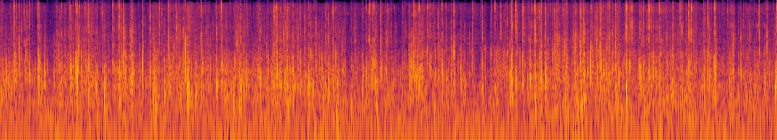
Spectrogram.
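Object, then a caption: Flexible plastic snack bag of puffed curls. A medium flexible plastic snack bag with an orange label, full of puffed crispy curls, is held in both hands and squeezed and scratched with fingertips and short nails. It makes dense, continuous crinkling and crackling with many quick, sharp snaps over a steady bright rustle.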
